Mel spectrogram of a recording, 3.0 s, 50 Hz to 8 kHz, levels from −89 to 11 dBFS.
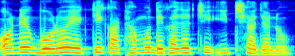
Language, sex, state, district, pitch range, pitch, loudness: Bengali, female, West Bengal, Alipurduar, 225-250 Hz, 230 Hz, -14 LUFS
